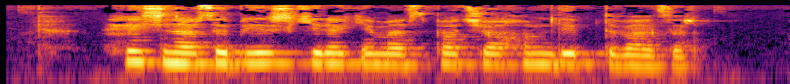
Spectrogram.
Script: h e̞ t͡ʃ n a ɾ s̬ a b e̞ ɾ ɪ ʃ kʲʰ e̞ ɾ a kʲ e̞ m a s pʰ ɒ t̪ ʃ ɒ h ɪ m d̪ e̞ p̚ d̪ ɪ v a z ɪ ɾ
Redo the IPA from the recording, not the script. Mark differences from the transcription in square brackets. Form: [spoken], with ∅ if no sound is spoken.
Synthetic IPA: h e̞ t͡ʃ n a ɾ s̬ a b e̞ ɾ ɪ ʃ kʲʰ e̞ ɾ a kʲ e̞ m a s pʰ ɒ t̪ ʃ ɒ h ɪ m d̪ e̞ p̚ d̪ ɪ v a z ɪ ɾ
